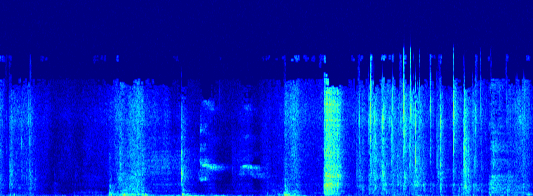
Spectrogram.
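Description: Rustling and light knocks from cross-stitch projects and their bags being handled. About three seconds in come a couple of faint, short, high chirps from a pet bird.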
